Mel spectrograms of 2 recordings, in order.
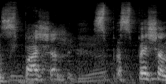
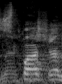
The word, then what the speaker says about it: spatial: There's something we called in football special awareness. Spatial awareness. That's the right pronunciation.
